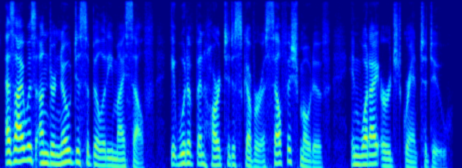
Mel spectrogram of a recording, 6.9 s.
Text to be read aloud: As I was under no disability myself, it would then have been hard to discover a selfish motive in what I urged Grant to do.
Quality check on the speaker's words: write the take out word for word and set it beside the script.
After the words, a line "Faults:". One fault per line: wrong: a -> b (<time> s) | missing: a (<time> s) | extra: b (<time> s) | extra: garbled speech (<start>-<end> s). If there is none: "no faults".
As I was under no disability myself, it would have been hard to discover a selfish motive in what I urged Grant to do.
Faults:
missing: then (2.8 s)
